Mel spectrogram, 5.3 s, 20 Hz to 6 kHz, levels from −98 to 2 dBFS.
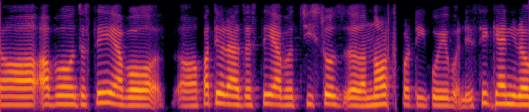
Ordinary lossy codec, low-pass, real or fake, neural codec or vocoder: none; 5.4 kHz; fake; codec, 24 kHz, 0.9 kbps, WavTokenizer, medium speech release version 2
